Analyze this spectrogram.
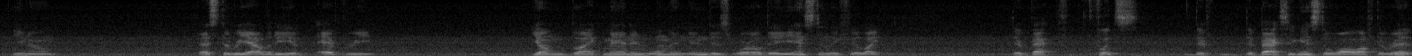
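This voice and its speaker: A man speaks in a monotone, flat way at a fairly slow pace, with long, frequent pauses. Noticeable background noise and audible room echo are present. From abroad, moved to US at six. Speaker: reaction video creator. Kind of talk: casual commentary on a video. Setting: home office.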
